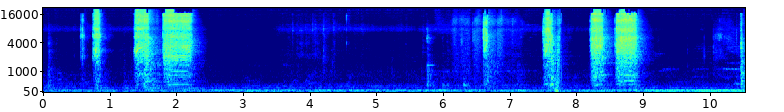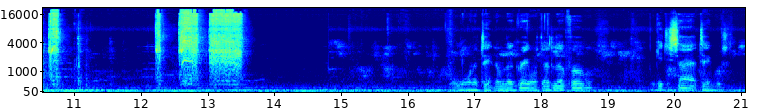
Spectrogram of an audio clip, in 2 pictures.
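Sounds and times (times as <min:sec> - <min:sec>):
power drill driving screws into metal: 0:00.6 - 0:02.4, 0:07.5 - 0:09.1, 0:12.2 - 0:13.6.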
